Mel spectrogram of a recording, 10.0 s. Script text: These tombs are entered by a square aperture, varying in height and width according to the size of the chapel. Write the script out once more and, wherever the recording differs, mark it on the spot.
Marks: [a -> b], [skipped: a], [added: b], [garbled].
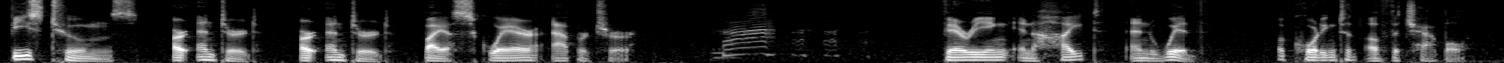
These tombs are entered [added: are entered] by a square aperture, varying in height and width according to [skipped: the size] of the chapel.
